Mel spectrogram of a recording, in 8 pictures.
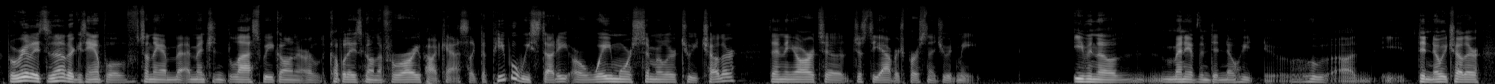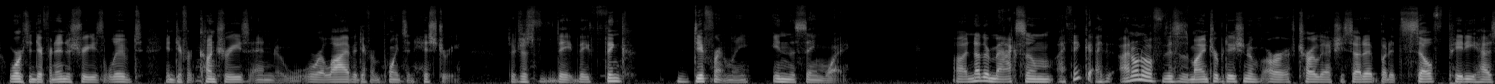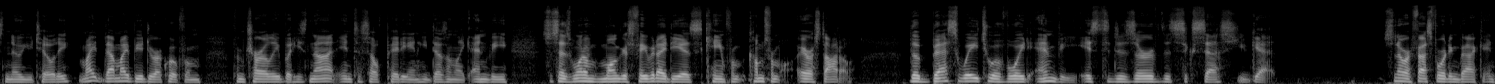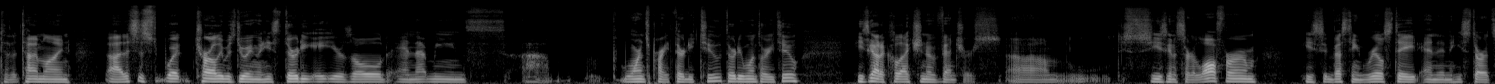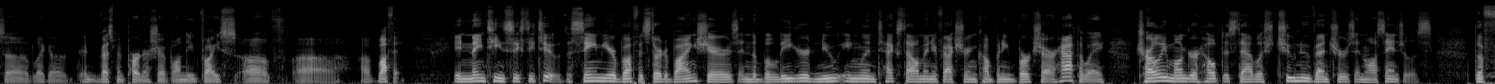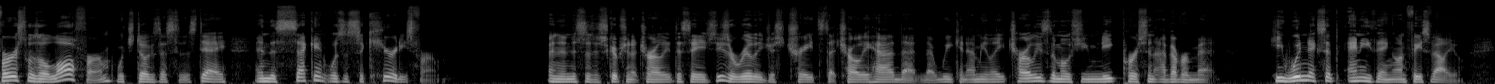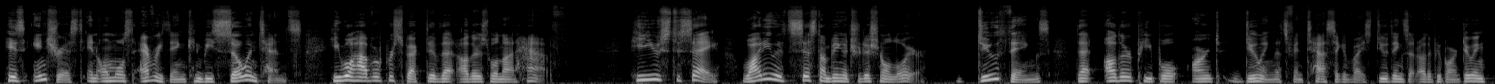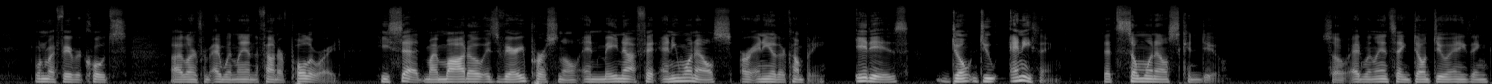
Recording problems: none

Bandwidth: 16.5 kHz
